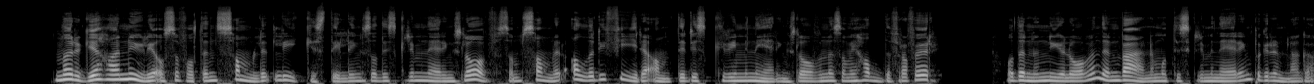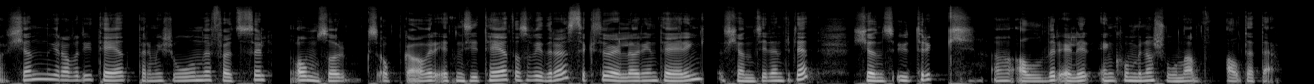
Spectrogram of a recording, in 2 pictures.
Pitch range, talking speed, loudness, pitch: 160-195 Hz, 115 wpm, -27 LUFS, 170 Hz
